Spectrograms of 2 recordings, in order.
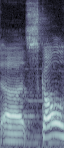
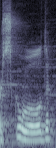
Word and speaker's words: Skuld: So another one of his friends, a girl named Skuld or Skuld, depending on how you want to pronounce it, named the same name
